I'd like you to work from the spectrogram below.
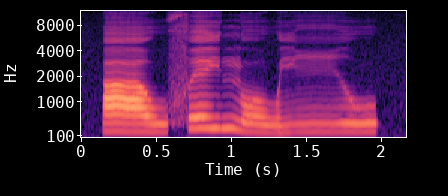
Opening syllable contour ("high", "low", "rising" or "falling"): low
